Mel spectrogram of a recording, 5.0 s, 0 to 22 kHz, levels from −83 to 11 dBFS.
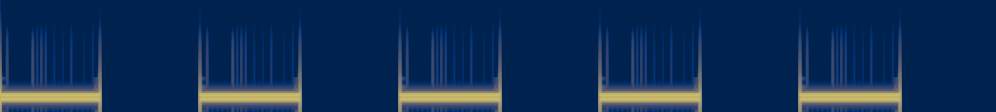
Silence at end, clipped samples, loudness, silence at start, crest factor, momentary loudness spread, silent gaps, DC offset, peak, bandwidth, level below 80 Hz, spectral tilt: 0.5 s; 0.2%; -9 LUFS; 0 s; 10 dB; 6 LU; 0.50-0.99 s, 1.50-1.99 s, 2.50-2.99 s, 3.50-3.99 s; under 0.1%; 0 dBFS; 2.1 kHz; -48 dBFS; -9 dB/octave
